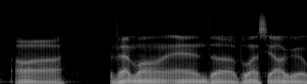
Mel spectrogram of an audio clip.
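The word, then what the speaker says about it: Vetements: glasses I have to say it right uh vetma and Balenciaga like these kind of brands that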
